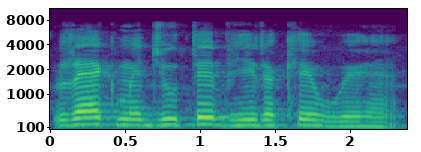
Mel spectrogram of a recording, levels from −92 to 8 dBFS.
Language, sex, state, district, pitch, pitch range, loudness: Hindi, male, Uttar Pradesh, Lucknow, 155 Hz, 150-170 Hz, -16 LUFS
